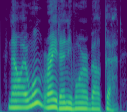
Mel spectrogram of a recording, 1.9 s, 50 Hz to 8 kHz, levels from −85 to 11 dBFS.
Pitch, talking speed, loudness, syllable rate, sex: 175 Hz, 250 wpm, -14 LUFS, 6.8 syllables/s, male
